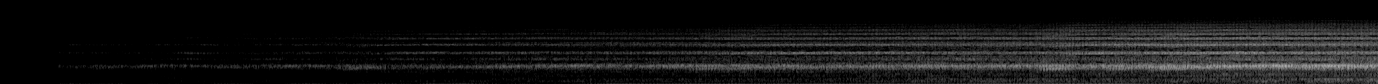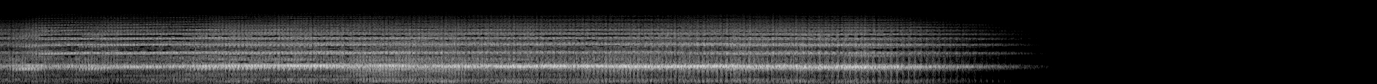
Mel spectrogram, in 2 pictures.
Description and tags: seeing the dead body and realizing that's what it is and you're going to die next
scary build.
Created with Omnisphere 2 in August 2017 using ableton for a suspense film I did Sound Design for.
delusion, imminent, imaginair, slow, thrill, dramatic, cinematic, terror, build, sinister, terrifying, movie, bogey, impending, frightful, fearing, macabre, anxious, film, suspense, threatening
